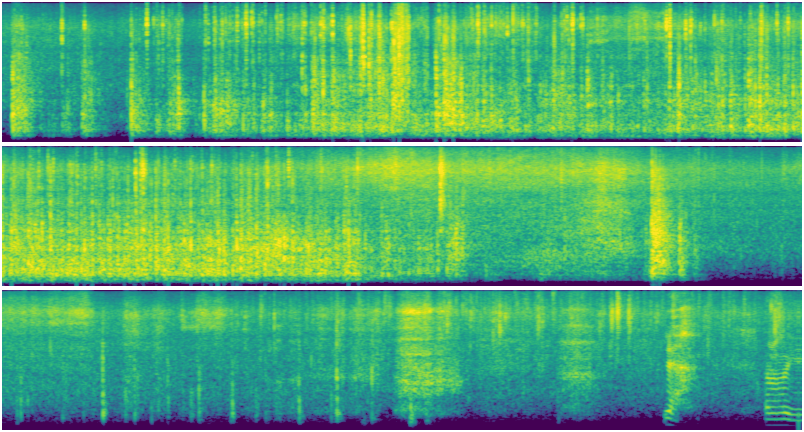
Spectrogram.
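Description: Heavy rain falling around and onto a phone, a dense steady hiss dotted with crackling drop hits. It is loudest through the first half, then falls away about two-thirds of the way in to a lighter patter of scattered drops.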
